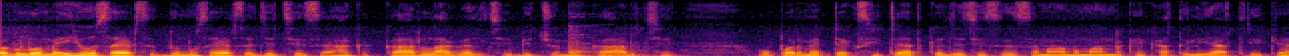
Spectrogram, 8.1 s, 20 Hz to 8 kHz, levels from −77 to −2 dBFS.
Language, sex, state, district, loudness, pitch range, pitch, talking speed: Maithili, male, Bihar, Supaul, -20 LUFS, 125-135 Hz, 130 Hz, 225 wpm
